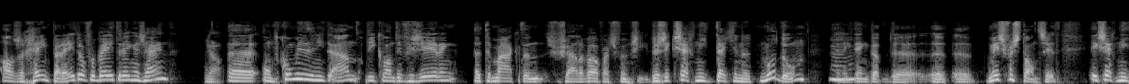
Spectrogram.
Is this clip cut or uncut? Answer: cut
